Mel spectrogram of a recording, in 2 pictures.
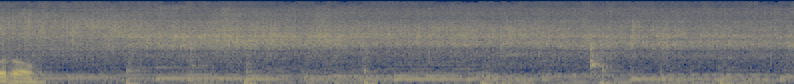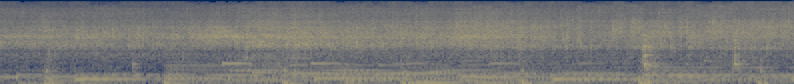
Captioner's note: sizzling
